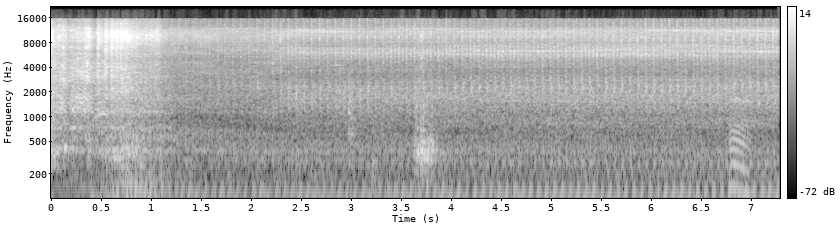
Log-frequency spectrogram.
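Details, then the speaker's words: Honda Beat automatic scooter: after starting, a harsh, fast, uneven ticking rides over the idle, sounding like piston or cam chain noise. The actual cause is a loose spark plug. "suara mesin ini sangat berisik, seperti apa ya? Seperti piston, suara piston."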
